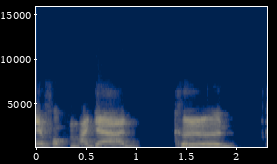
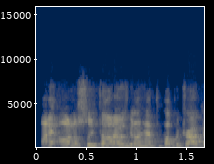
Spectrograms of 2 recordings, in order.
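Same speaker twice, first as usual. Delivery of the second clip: higher, rushed emphatic repeat; rising alarm; 6 semitones higher, much faster than usual. Real, not acted. New driver confessing his dread, rising and rushed. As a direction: climb in pitch as the dread builds.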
